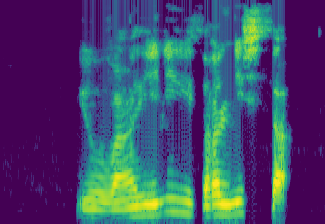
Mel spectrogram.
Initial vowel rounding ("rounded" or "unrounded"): rounded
